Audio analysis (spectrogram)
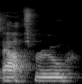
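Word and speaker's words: Athrú: Phonetically, it is Athru Group Holdings. In Gaelic, the actual name is Arvru Holdings.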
